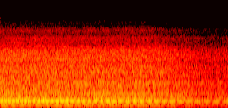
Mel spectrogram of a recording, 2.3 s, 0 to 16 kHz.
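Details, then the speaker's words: Vintage Sears Kenmore 124.8055 (Mimar Dyna) fan after its failed speed coil was replaced with a triac motor control: a steady, clean whirring hum easing lower as it is turned down; normal variable-speed operation. "It's nice to have that complete variable speed. That's a little more reasonable."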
